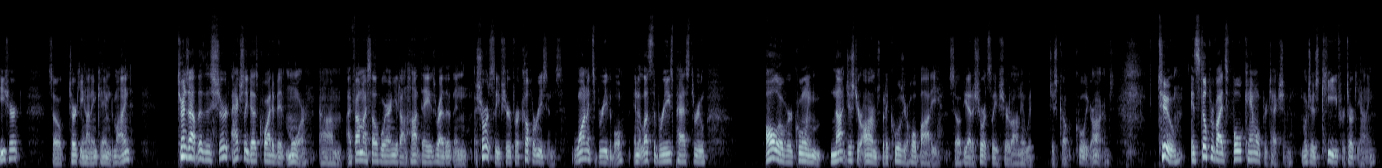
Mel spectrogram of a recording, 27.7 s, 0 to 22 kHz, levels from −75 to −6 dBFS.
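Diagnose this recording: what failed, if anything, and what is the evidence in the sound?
Nothing stood out on listening that would point to a failure at any stage of the chain.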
